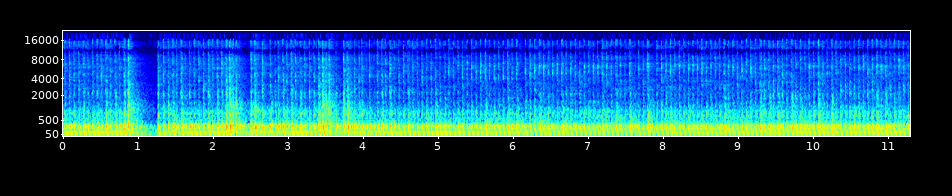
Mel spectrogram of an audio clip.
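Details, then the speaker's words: 1991 Kawasaki Ninja 500 engine in a 500cc mini bike, restarted with no muffler: very loud raw exhaust bark settling into a fast, slightly uneven idle; lean running only suspected, carb to be rejetted. "It really needs a muffler. Really bad. This thing is so loud. It's actually insane."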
